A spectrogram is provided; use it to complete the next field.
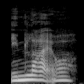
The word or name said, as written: indlejre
